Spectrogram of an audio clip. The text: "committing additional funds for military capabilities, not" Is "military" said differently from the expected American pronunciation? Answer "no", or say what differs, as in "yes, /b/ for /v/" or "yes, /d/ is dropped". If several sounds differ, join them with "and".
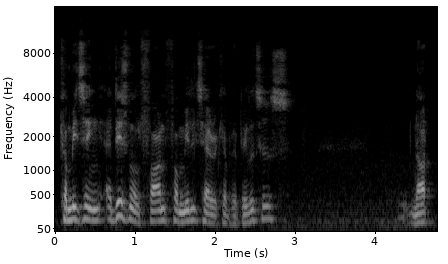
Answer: yes, /s/ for /t/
